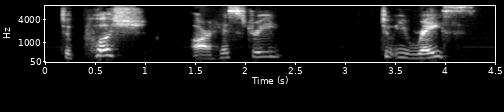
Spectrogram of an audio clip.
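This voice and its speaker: Breathing somewhat audibly through her words, a woman speaks very slowly at a fairly high pitch. Her pitch swings very widely. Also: long, frequent pauses. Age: 50s. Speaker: publicist. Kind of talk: interview. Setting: video call livestream. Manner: halting.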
